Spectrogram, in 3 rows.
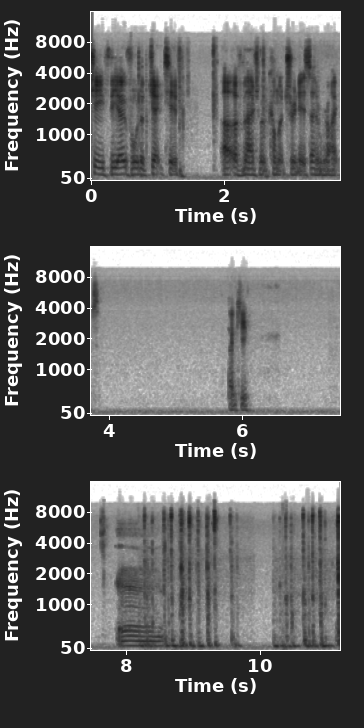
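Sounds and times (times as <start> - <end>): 
speech: 0.0 - 3.9, 5.8 - 6.2, 7.8 - 9.2
person humming: 7.6 - 8.8
computer keyboard typing: 8.3 - 11.2.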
